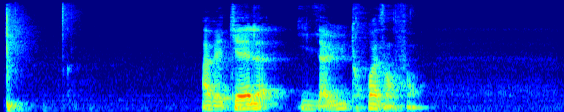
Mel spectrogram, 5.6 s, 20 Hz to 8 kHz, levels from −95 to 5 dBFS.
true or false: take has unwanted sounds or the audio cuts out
false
